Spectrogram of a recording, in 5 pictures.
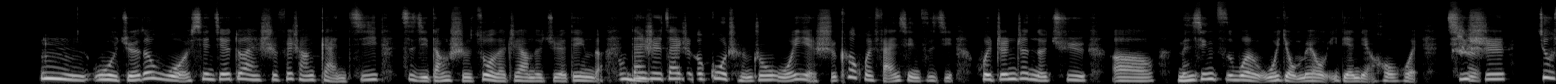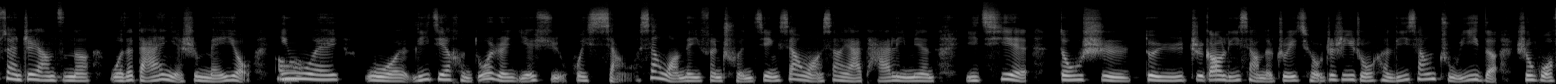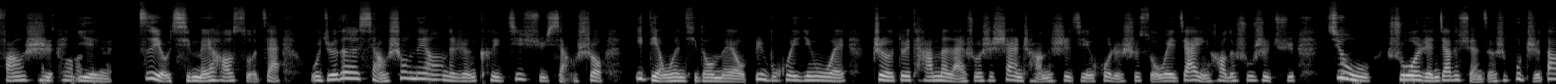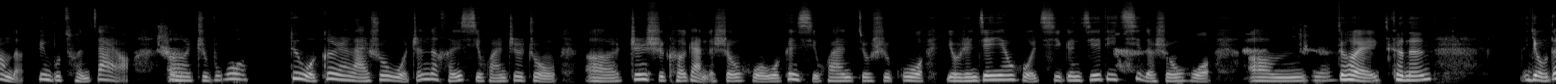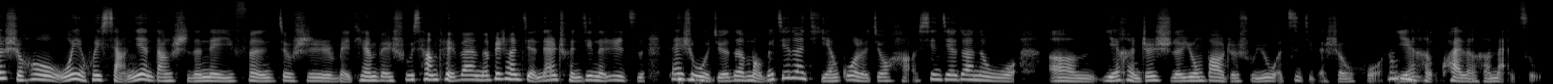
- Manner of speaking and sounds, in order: laugh; laughing while speaking: "书香陪伴的"
- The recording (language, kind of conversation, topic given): Chinese, podcast, 你如何看待舒适区与成长？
